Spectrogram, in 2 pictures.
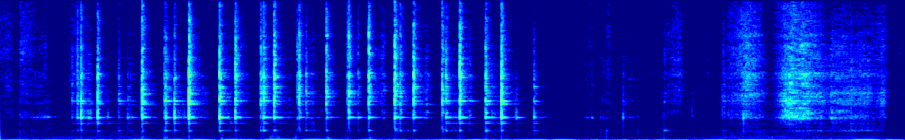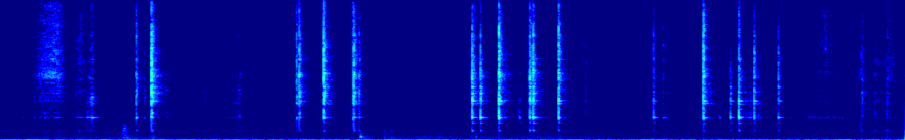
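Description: Long pink nails tap and click on the body of an upright Dove aluminium aerosol deodorant can and near its pink plastic cap. Quick bursts of sharp, bright, metallic clicks come in uneven clusters, with a brief scratchy rub in the middle.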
